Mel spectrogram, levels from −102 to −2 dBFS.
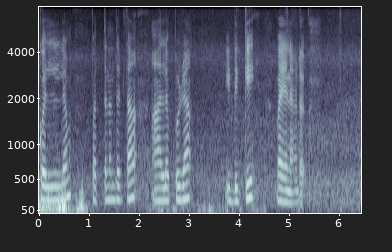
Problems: none marked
